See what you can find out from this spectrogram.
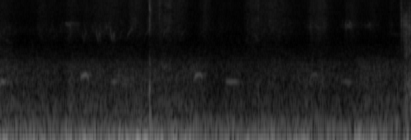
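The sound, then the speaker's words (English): A cuckoo calls faintly a few times, its soft two-note hoots repeating over steady outdoor wind noise and rustling footsteps of walkers on a hike. No one speaks. “Oh, there's a cuckoo. Can you hear it?”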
